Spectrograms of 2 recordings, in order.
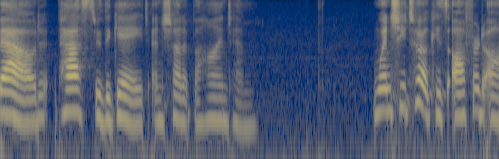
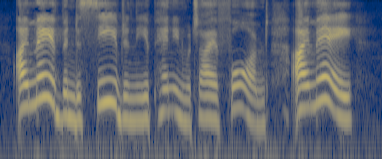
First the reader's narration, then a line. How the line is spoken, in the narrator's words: she exclaimed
